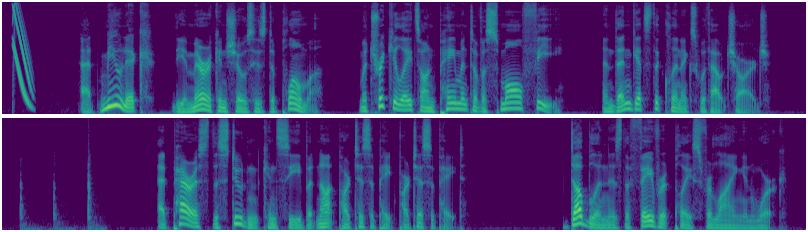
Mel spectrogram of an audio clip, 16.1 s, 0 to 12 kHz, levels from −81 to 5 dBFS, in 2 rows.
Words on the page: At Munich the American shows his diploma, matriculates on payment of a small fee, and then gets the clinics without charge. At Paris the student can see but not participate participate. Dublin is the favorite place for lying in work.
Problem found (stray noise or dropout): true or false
true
